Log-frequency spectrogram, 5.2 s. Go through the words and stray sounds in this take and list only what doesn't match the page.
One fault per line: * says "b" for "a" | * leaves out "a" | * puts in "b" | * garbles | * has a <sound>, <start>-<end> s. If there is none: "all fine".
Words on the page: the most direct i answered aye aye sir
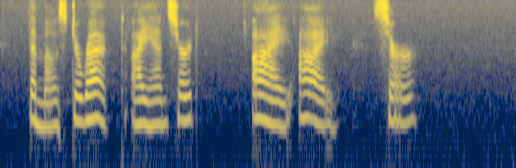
all fine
